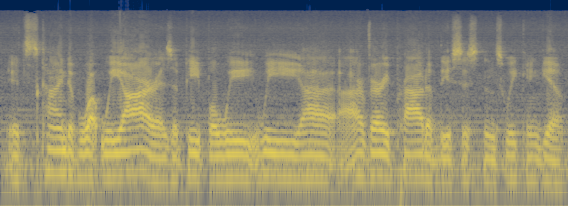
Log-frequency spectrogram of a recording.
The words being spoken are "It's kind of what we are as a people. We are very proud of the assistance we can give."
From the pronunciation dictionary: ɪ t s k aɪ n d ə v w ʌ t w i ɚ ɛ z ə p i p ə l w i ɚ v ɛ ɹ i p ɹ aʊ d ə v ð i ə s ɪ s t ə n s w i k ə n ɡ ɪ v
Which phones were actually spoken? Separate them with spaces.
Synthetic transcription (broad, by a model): ɪ t s k aɪ n d ə v w ʌ t w i ɚ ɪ z ə p i p l w i ɚ v ɛ ɹ i p ɹ aʊ d ə v ð i ə s ɪ s t ə n s w i k ə n ɡ ɪ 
